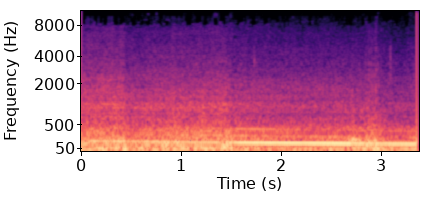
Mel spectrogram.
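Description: A 2014 Porsche 981 Cayman S engine holds a loud, steady drone from inside the cabin, with the pitch stepping slightly lower partway through and a brief cut near the end.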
